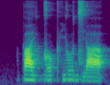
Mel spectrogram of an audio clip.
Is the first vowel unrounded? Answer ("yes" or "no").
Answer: yes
